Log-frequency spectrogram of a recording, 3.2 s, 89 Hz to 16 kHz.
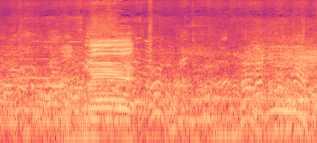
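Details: A short, rough moo from a fattened Sahiwal bull calf at Ambari cattle market, Dinajpur, Bangladesh, 11 July 2025, partly buried in loud talking and market bustle.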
